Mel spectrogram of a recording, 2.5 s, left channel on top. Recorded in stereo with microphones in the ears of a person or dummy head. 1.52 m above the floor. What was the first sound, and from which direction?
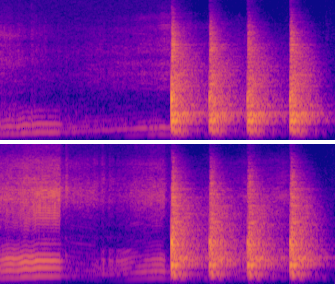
Hammering, 10° left (ahead or behind).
